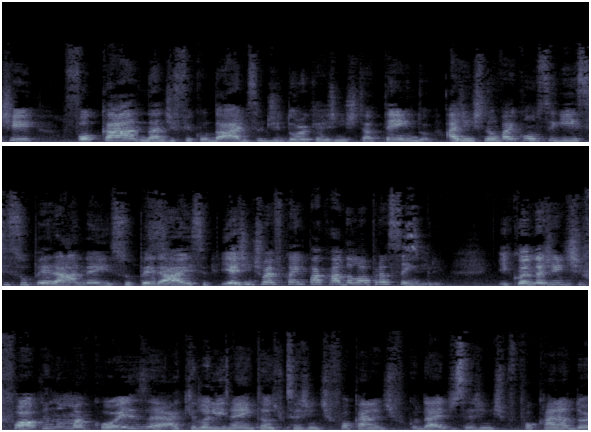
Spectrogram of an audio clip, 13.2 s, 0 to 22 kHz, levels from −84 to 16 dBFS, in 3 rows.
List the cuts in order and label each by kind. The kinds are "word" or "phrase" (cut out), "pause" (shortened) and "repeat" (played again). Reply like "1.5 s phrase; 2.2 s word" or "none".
1.0 s word; 1.9 s phrase; 3.3 s pause; 6.0 s word; 10.5 s word; 10.9 s word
